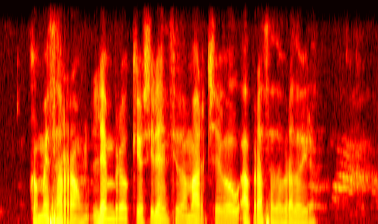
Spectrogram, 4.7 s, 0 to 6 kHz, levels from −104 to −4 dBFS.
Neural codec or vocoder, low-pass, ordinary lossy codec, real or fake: none; 5.4 kHz; Opus, 24 kbps; real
